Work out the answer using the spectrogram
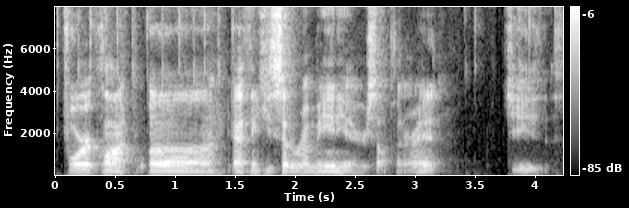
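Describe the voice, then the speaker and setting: A man's voice: on the low side, a little fast. A young man from Costa Rica streaming a mobile game, chatting offhand and rambling to his viewers. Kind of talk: casual livestream commentary.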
